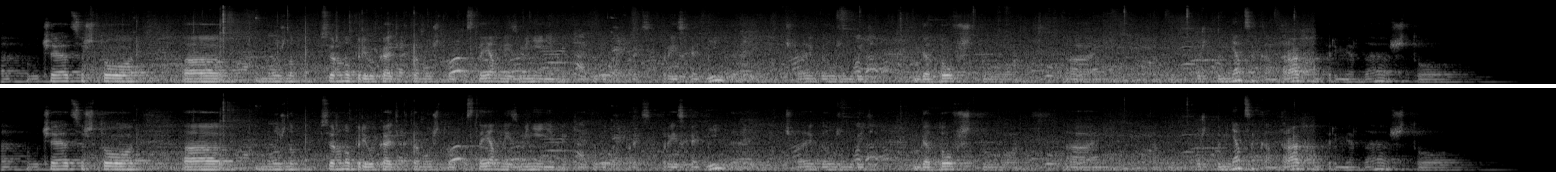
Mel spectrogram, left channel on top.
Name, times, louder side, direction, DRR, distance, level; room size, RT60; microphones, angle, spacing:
voice 1, 0.0-14.5, equal, ahead, 5 dB, 1.3 m, -29 dB
sound 1, 0.8-13.2, left 2 dB, 25° left, 0.9 m, -34 dB
21.5 x 17.5 x 8.3 m, 1.1 s
head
